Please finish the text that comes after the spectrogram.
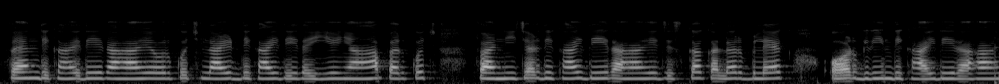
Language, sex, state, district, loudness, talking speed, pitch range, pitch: Hindi, female, Uttarakhand, Tehri Garhwal, -31 LUFS, 175 wpm, 260-275 Hz, 270 Hz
